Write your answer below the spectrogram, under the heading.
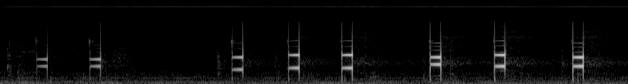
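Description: Touch-tone phone dialing: eight short, evenly loud dual-pitched beeps, one per keypress, spaced with a brief pause after the first two, over a low background hum.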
